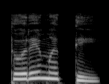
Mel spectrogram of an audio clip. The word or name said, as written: ಧರ್ಮೇತ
